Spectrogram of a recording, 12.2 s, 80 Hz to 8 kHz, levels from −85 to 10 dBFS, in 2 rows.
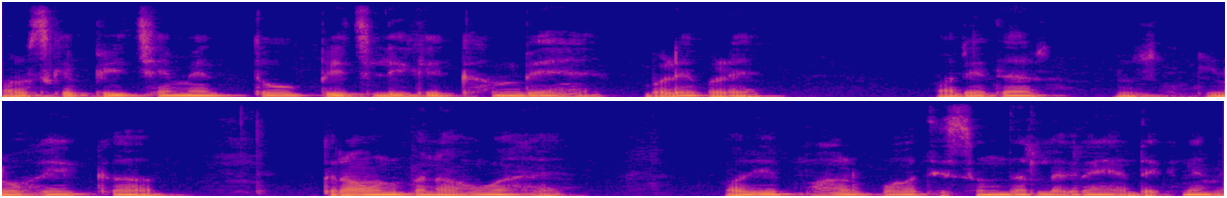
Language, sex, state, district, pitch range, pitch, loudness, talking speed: Hindi, male, Bihar, Jahanabad, 115-130 Hz, 115 Hz, -22 LUFS, 145 wpm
